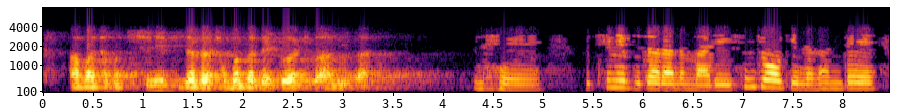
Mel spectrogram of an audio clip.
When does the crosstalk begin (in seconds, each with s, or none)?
none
